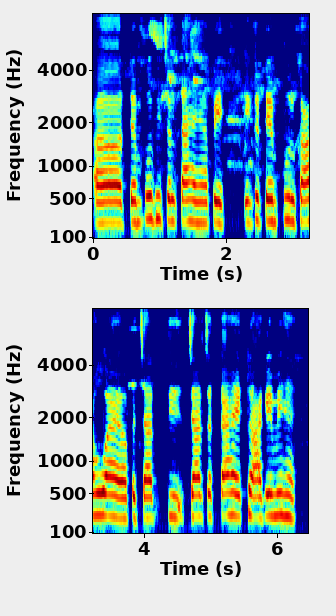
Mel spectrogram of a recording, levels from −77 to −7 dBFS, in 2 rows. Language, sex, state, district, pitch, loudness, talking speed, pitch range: Hindi, female, Bihar, Kishanganj, 240 Hz, -15 LUFS, 230 wpm, 230-255 Hz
